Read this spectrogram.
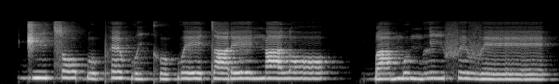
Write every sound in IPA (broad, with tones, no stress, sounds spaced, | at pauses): d͡ʒ ĩ˦ t͡s ɔ˦ ɓ ʊ˨ pʰ ɛ˦ ɡʷ i˨ kʰ ʊ˨ ɡʷ eː˦ t a˦ ɾ eː˦ ŋ a˦ l ɔ˦ | ɡ͡b a˨ m ʊ˦˨ ŋ l i˦ f ɪ˦ v eː˨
